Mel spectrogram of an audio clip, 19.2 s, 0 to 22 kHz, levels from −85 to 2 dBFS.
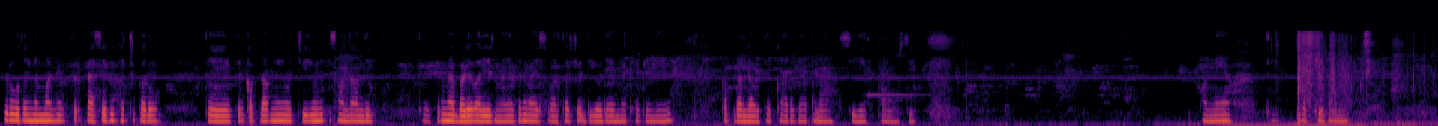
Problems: none marked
